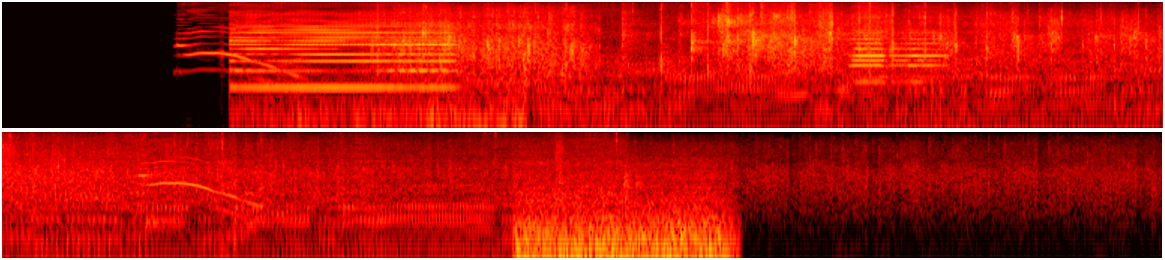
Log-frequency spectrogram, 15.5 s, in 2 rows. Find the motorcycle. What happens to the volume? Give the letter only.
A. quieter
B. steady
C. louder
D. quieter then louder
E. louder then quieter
B.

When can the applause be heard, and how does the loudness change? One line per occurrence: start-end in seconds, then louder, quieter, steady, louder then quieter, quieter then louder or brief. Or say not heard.
2.4-15.4 quieter.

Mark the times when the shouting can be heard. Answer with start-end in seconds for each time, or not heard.
1.1-2.1, 8.6-9.6.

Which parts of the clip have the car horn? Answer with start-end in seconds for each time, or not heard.
1.5-3.5, 5.6-6.3, 11.1-12.7.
